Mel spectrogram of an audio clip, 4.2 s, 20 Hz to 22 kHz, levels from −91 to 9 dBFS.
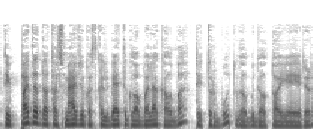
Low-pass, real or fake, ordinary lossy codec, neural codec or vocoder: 14.4 kHz; fake; MP3, 48 kbps; codec, 44.1 kHz, 7.8 kbps, Pupu-Codec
